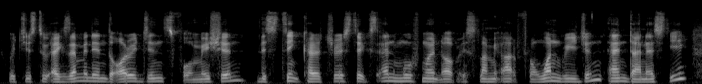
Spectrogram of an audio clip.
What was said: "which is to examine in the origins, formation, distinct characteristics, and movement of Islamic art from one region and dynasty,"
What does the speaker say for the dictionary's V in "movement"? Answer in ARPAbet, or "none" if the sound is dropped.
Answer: V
